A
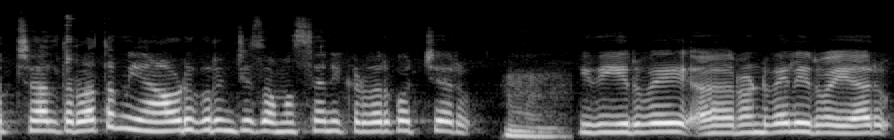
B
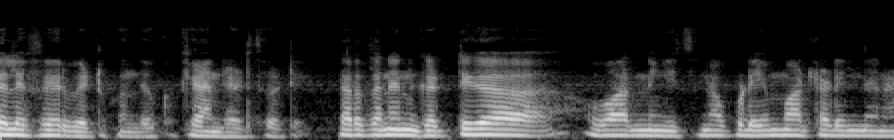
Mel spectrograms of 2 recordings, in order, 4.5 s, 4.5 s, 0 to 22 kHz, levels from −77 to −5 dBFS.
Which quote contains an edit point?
B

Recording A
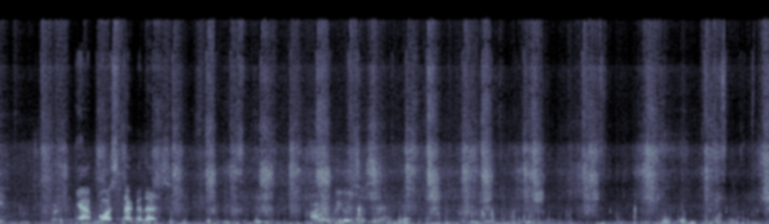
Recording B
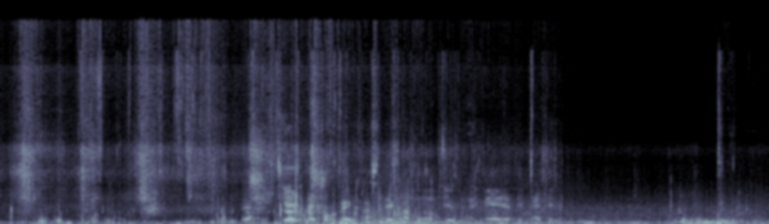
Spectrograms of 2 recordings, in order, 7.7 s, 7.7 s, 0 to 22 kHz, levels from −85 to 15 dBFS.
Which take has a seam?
B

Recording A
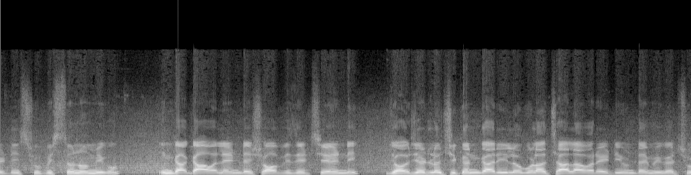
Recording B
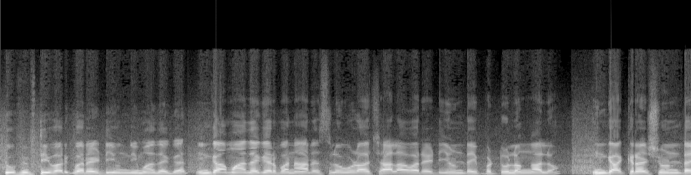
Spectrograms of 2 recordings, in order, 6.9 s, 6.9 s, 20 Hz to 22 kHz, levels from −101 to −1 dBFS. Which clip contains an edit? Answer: B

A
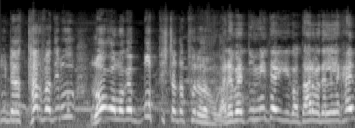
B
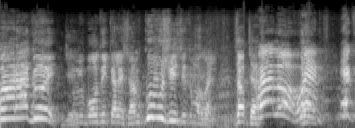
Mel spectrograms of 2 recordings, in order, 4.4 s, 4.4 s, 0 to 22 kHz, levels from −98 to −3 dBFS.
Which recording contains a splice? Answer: B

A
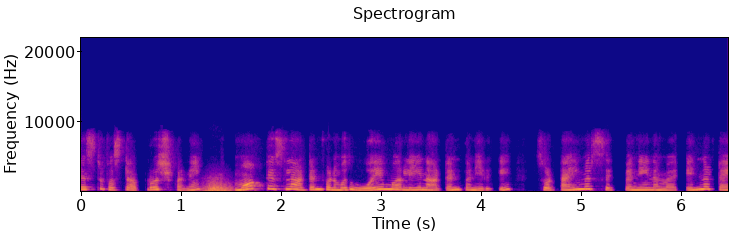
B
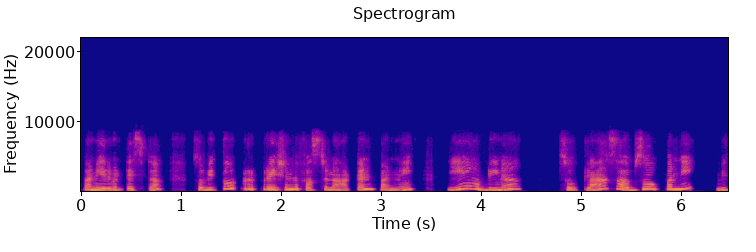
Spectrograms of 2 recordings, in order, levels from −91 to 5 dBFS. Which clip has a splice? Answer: A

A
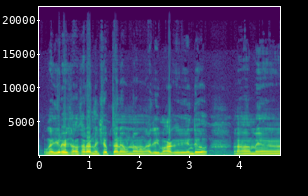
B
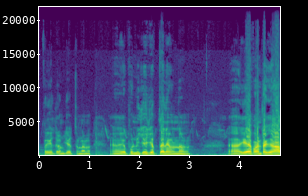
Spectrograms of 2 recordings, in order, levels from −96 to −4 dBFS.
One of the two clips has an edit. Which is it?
B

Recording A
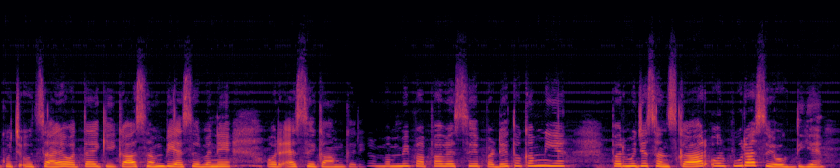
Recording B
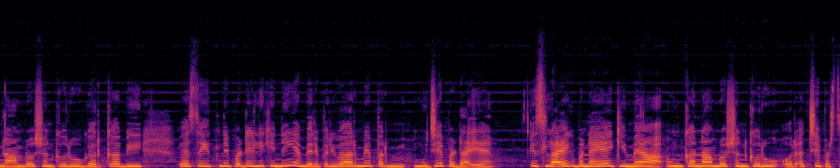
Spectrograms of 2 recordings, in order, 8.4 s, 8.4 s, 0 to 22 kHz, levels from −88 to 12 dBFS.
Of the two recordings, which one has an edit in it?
A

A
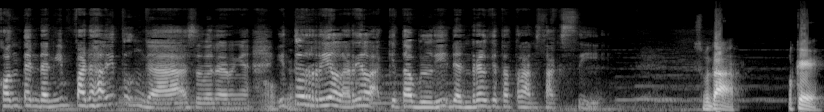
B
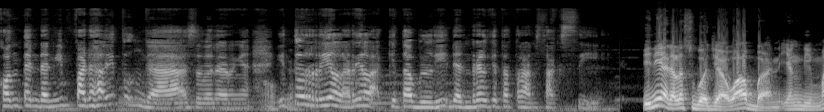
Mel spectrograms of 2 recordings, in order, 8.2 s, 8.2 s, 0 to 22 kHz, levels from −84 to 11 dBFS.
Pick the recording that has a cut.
B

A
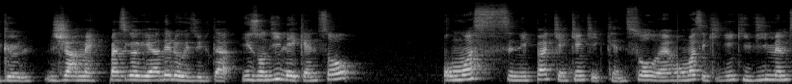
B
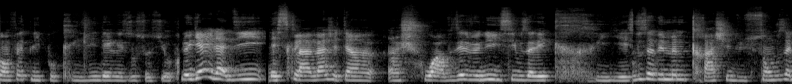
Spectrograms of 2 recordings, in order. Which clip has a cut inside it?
A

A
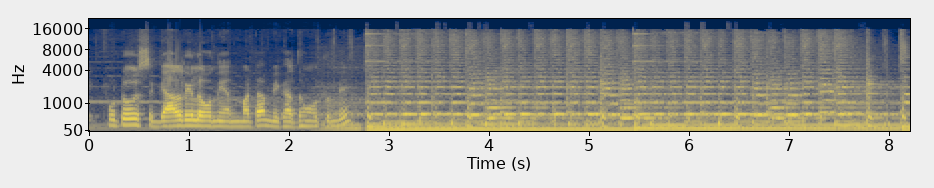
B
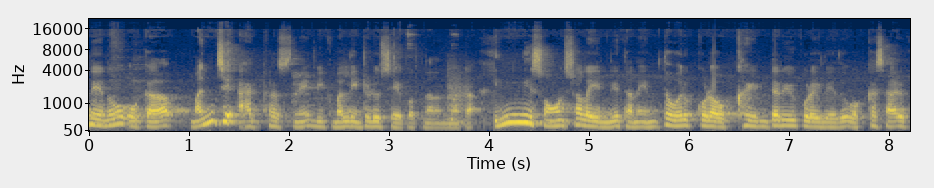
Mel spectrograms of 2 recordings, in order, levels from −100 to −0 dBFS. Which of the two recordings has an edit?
B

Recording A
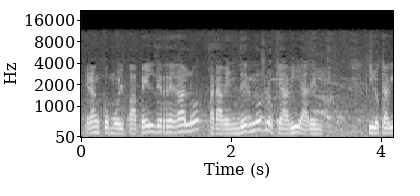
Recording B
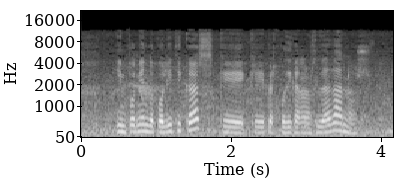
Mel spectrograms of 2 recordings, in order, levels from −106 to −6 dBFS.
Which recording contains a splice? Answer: B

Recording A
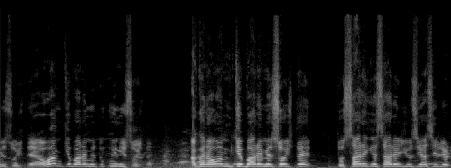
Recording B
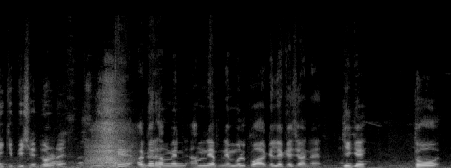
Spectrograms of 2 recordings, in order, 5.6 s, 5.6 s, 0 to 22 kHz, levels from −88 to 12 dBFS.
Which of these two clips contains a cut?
B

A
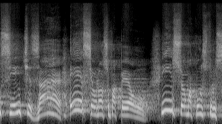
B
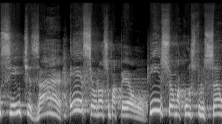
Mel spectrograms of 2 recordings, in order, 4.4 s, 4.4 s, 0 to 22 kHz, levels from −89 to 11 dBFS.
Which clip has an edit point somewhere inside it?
B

